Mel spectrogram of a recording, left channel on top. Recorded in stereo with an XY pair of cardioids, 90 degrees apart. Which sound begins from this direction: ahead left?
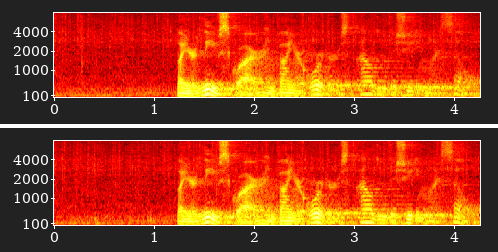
A man speaking, at 1.2 s.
